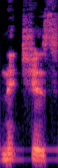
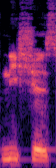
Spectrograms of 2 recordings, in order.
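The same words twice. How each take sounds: First: It is said with an American pronunciation. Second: It is said with a British pronunciation.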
